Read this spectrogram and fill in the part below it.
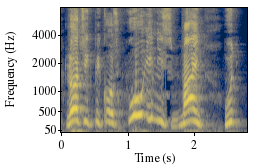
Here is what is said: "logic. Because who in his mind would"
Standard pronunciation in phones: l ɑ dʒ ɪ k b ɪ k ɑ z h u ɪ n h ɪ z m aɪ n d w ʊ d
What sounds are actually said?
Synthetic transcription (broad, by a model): l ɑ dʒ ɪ k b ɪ k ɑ s h u ɪ n h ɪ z m aɪ n d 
